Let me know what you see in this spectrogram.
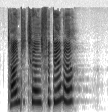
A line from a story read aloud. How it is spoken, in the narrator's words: she chirps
